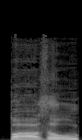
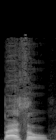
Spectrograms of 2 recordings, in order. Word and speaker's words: Basel: At Baal, Basel, Baal, you know, whatever you want to pronounce it, is definitely not basil.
